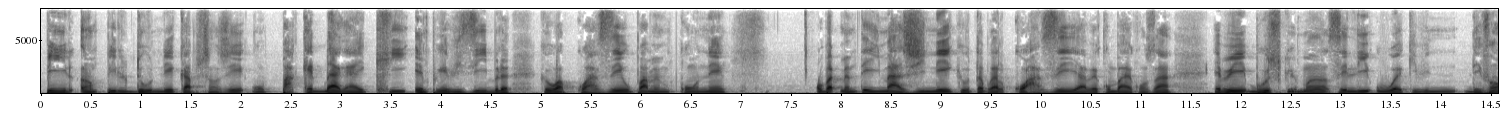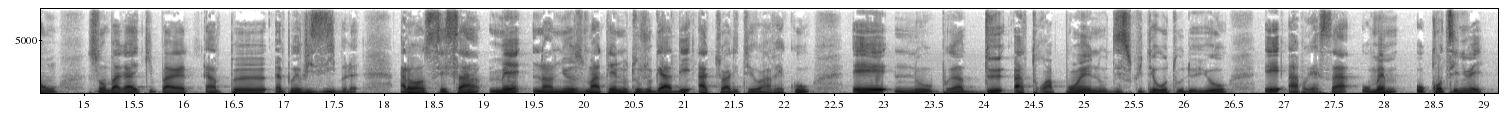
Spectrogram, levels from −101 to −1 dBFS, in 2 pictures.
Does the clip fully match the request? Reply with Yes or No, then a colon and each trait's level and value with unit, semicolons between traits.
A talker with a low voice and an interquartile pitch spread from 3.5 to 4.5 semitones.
Yes: low, 110 Hz; average, 4.0 semitones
